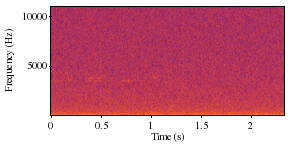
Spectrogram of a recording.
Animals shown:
forest ambience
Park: Marsh-Billings-Rockefeller National Historical Park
